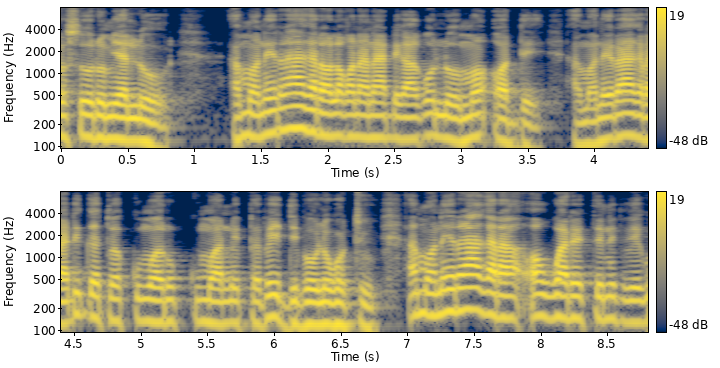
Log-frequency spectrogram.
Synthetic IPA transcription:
o˦so˦ɾo˦mi˨a˨loː˨ɾ | a˨mo˨ni˦ɾa˦ɡa˨ɾa˨o˨lɔ˦kɔ˦na˨na˨di˨ka˨ko˦lo˨mɔ˦ʔɔ˨di˨ | a˨mo˨ni˦ɾa˦ɡa˨ɾa˨di˦ɡa˦tu˦a˦ku˦m˦a˨ɾu˦ku˦m˦a˨n˦e˦pe˨be˦˨di˨bo˨lo˨ko˨tu˨a˨˦mo˨ni˦ɾa˦ɡa˨ɾa˨ʔo̰˦wa˦ɾe˦te˦ni˦pe˨pe˨˦

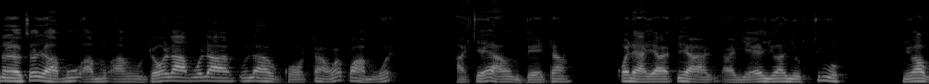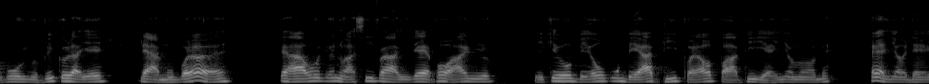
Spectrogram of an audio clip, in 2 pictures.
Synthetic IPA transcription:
nã˧˨lɛ̃˨sɔ˦˨a˨mũ˧˦a˨mũ˨a˨mũ˨dɔ˨o˦la˦o˦la˦o˦la˧˦ɡɔː˨tã˦˨wɛ˦kã˧˦a˨mũ˨˦wɛ˦ | a˨kɛ˨˦a˨mũ˨bɛː˨˦tã˧˦˨ | kɔ˧˦lɛ˧˨a˨ja˧˨ke˦a˨a˨jɛ˨˦ɲũ˧˦a˧ɲũ˧˦tu˦u˦o˧˨ | ɲũ˧˦a˧ɡoː˨ju˨o˨bi˨˦i˦kə˧u˧a˨jɛ˨˦ | lɛ˨a˨mũ˨ɓɔ˧lɔ˦˨ɛ̃˦˨ | kɛ˧˦a˨˦o˦e˦nũ˨a˨sĩː˦fa˧˦a˨ji˨dɛː˨bɔ˦˨a˨˦li˧˦o˧ | e˨ke˦o˦bɛ˨˦o˦o˦bɛ˨˦a˨˦biː˨˦pɔ˨la˨˦o˦pa˨biː˨˦jɛ˨˦ɲɔ̃˧mɔ̃˨˧˦mɛ̃˧˨ | ɛ̃˦ɛ̃˨ɲɔ̃˧˨dɛ˨

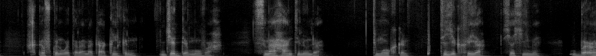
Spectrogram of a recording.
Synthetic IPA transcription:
xɡa˨fkə˦nwa˦ta˨ɾa˦na˦ka̰˨kə˦lkə˦n | d͡ʒa˦da˦mu˦va̰˨x | sə˨na˨xa˦n˦ti˦nu˦nda˨ | ti˦mo˦kki˨n | ti˦d͡ʒi˨kxi˦ja˦ | ʃa˦xi˦me˦ | ba̰˨

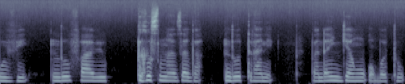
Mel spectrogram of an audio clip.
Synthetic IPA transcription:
u˨vi˨ | n˦du˦fa˦bi˦ | ti˦xi˦su˦na˦za˦ɡa˨ | n˦du˦tə˨ɾa˦ni˨ | b̥a˨nda˦ŋ˦ɡʲa˦ŋu˦ɓa˨ba˨tu˦

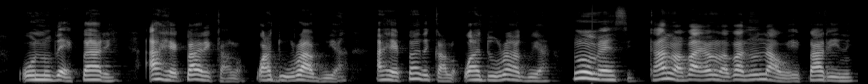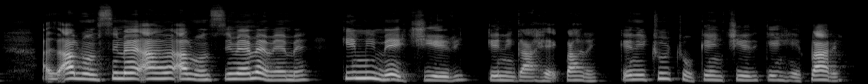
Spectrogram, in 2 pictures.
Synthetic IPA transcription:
o˦nu˧be˨k͡pa˦ɾi˨ | a̰˦ɦe˨k͡pa˦ɾi˨ka˨lɔ̰˨wʔa˦du˨ɾu˦a˨ɡʷu˨ja˦ | a˨ɦe˨k͡pa˦ɾi˨ka˨lɔ̰˨wʔa˦du˨˦ɾu˦a˨ɡʷu˨ja˨ | nu˦me˦si˨ka˨˦nu˨a˨ba˦˨jo˦n˨a˨ba˦˨u˦na˨we˨k͡pa˦ɾi˨ni˨ | a˨lu˨n̩˨si˦me˦a̰˦lu˨n̩˨si˦me˦me˦˨me˨˦me˦ | ke˦mi˦me˦˨t͡ʃi˦e˨ɾi˦ | ke˦ni˨˧ɡa˨ɦe˨k͡pa˦ɾi˨ | ke˦ni˦t͡ʃu˦t͡ʃo˦˨ke˦n̩˨t͡ʃi˦e˦ɾi˦ke˦n˦˨ɦe˨k͡pa˦ɾi˧

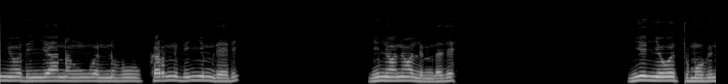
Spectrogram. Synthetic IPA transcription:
ɲo˦di˨n˦ja˦na˨ŋ˦wɛ˨lni˨bu˦ka˦ɾni˦bi˦ɲi˦mde˨di˦ | ɲi˦ɲo˦ɲɔ˦lɪ˨mda˨d͡ʒe˦ | ɲi˦je˦ɲe˦we˦tu˨mo˨ɡi˦n

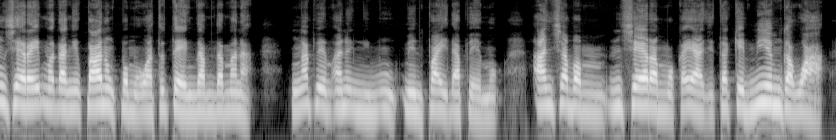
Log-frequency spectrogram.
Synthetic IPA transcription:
ŋ˨ʃe˨ɾa˨i˦mo˨da˨ŋi˨k͡pa˦nu˦ŋ˨k͡po˨mo˨wa˨tu˦te˨ŋda˦mda˦ma˦na˨ | ŋa˦pe˨m˨a˦na˨ŋi˨mu˦mi˨npa˦i˨da˦pe˨mo˨ | a˦n˦ʃa˦ba˨m˦n̩˦ʃe˦ɾa˨mːo˨ka˦ja˨d͡ʒi˨ta˦ke˦˨mːi˦je˦mɡa˨waː˨

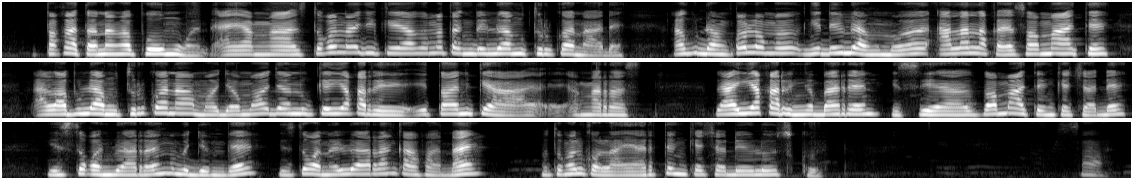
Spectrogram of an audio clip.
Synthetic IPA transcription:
ta˦ka˦˨ta˨na˦ŋa˦po˦mu˨wa˨na̰˨ja˨ŋa˨sto˦kɔ˦na˦d͡ʒi˦ki˦a˦sa˦ma˦ta˦ŋɪ˦de˦lwa˦ŋi˦tu˦ɾka˦na˨da˨ | a˦k̬u˦da˨ŋkɔ˦lɔ˦ŋɔ˦ŋɪ˦de˦lwa˨ŋɪ˨m˨˦a˦la˦la˦ka˨a˨˦sa˦ma˦te˦ | a˨la˨p̬u˦lwa˨ŋi˨tu˦ɾkwa˦na˦mɔ˨d͡ʒa˨mɔ˦d͡ʒa˦nu˦ke˦ja˦ka˨ɾɪ˨ɪ˦ta˦ni˦ke˦a˨a˨ŋa˨ɾa˨s | la˨˦ja˦ka˨ɾɪ˨ŋɪ˨ba˦ɾe˦ni˨si˨a˨sa˦ma˦te˨ŋ˨kɛ˨t͡ʃa˨de˦ | ji˨s̬to˦ko˨n˨lwa˨ɾa˨˦ŋɪ˦mo˨d͡ʒe˨mbe˦i˨s̬to˦ko˨na˨lwa˦ɾa˦ŋka˨fa˨na˦ | ŋʊ˨tu˦ŋo˦lko˨la˨ja˨ɾi˦te˦ŋ̩˦kɛ˦t͡ʃa˦de˦lo˦sku˨l | sa˨

